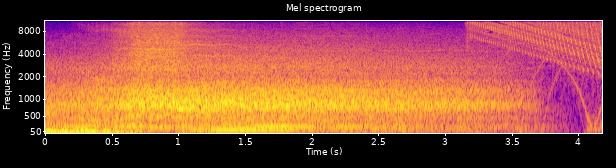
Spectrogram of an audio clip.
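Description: Animated intro sting: a swelling whoosh over a low rumble, then near the end a cluster of tones falling in pitch.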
